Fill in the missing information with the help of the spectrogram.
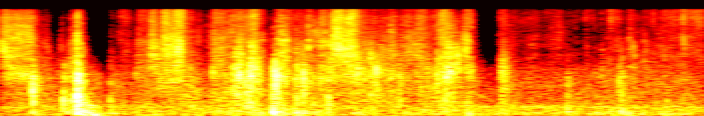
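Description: Paper picture book being handled and opened: the cover and pages rustle and flap in irregular strokes, a few of them sharper and louder.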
